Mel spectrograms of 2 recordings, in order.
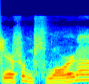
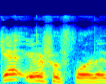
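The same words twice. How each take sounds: First: "Florida" lifted in a questioning rise; doubting question. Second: "Yeah, you're from Florida" as a sure, falling statement; certain statement. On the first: Hearing the speaker talk, "Florida" rises in doubtful question. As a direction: ask "You're from Florida?" as if doubting it. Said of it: "When you talk to me". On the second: Talking to the brother, "you're from Florida" stated with certainty. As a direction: say "you're from Florida" as an obvious fact. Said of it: "When you talk to my brother". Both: Retold or imitated.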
